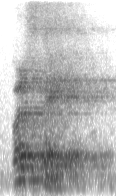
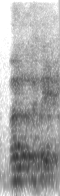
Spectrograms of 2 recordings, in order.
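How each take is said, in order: First: "birthday" in a neutral American accent. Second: "birthday" in a broad Indian accent. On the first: Coach showing the second word, neutral American accent. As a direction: pronounce it with an American English accent. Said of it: "American or someone with a neutral English accent". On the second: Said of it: "stereotypical Indian accent". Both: Shown as a demonstration.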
